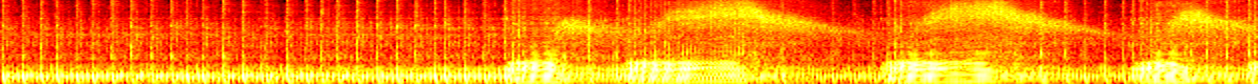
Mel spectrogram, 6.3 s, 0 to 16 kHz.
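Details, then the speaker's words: Echo GT 200R two-stroke trimmer after replacing its carburetor with a Zama RB-K70A, idle screw adjusted up: steady buzzing idle, then three quick clean blips that climb high and drop back smoothly; good throttle response. "Got good throttle response."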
